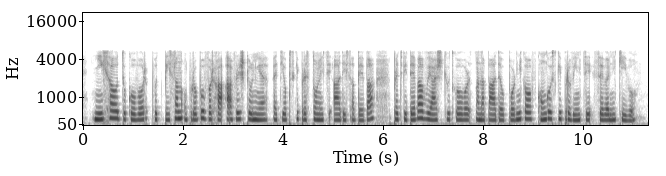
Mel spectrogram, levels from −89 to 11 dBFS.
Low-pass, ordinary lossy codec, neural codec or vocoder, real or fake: 5.4 kHz; none; none; real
